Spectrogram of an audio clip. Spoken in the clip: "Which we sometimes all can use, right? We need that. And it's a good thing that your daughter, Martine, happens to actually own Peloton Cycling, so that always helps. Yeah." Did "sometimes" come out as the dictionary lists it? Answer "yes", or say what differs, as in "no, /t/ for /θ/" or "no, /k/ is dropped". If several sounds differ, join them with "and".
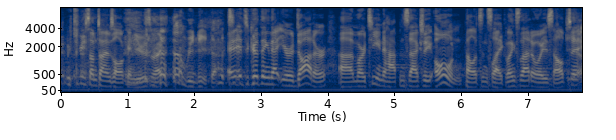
yes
